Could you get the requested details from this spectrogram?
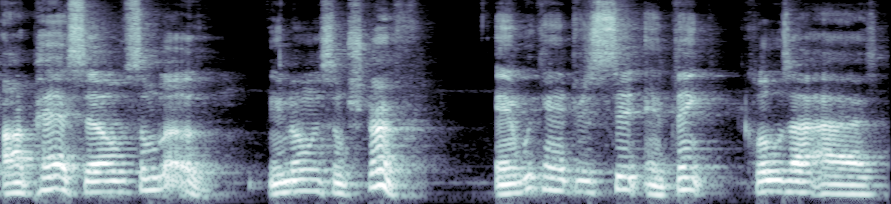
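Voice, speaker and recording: A man with a mid-range voice vents casually to his camera, reflecting on a relationship that hurt him. He rambles earnestly to his viewers, and the room echoes.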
